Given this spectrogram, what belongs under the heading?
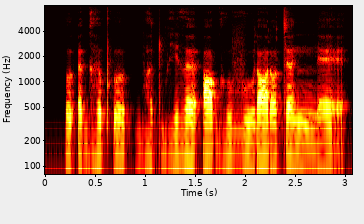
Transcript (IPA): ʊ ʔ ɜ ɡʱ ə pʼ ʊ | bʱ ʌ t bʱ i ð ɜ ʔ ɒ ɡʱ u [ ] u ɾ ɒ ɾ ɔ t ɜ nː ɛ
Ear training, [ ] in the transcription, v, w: v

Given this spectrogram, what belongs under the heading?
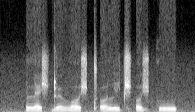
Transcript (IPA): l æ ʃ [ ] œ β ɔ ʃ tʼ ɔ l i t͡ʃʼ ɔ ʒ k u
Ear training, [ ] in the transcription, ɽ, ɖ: ɖ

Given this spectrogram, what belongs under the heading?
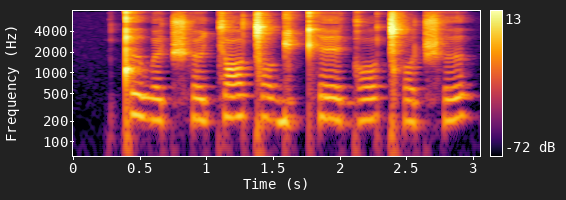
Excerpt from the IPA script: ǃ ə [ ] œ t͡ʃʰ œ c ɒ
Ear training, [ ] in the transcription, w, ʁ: w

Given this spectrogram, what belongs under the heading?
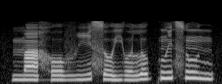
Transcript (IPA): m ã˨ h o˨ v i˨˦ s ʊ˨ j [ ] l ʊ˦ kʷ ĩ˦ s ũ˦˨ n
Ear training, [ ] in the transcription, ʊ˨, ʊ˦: ʊ˨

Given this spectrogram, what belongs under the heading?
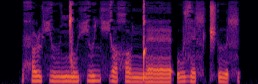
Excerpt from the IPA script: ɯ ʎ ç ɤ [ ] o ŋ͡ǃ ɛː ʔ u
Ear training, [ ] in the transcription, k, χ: χ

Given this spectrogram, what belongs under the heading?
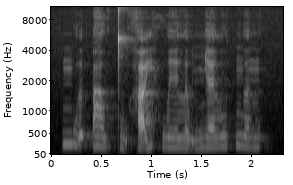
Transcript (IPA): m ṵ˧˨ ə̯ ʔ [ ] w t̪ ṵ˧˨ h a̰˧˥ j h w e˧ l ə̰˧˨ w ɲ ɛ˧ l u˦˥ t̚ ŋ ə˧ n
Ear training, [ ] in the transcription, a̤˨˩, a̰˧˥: a̤˨˩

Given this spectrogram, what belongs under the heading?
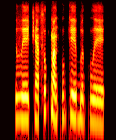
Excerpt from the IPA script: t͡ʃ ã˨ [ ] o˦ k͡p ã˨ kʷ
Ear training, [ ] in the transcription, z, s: s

